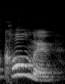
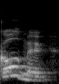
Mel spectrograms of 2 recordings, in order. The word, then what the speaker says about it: Goldman: Oh, it's Coleman, not Goldman. Right. The D is silent.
